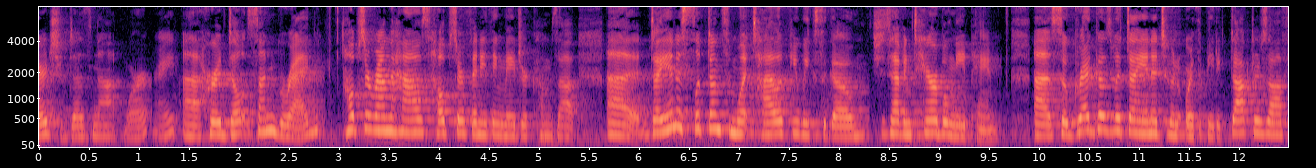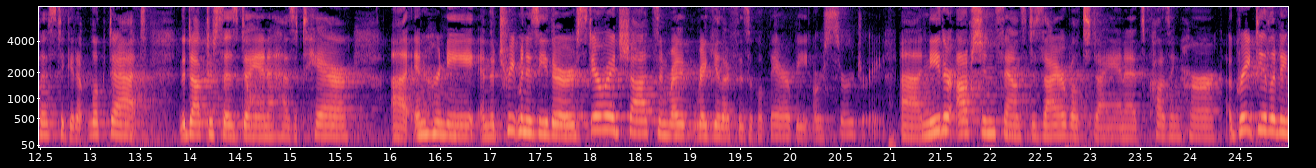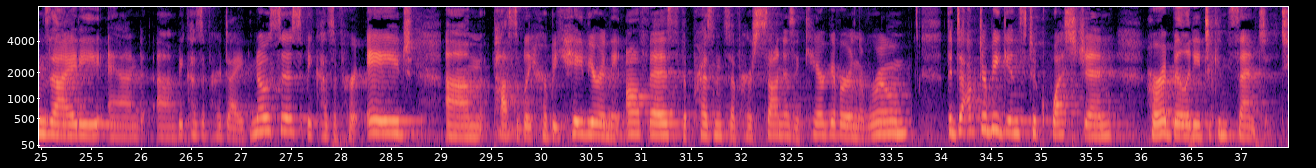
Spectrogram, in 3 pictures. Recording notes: This episode was recorded at our recent conference entitled Getting Real About Health Care for All. An outstanding panel at the conference asked the question Can We Make Health Care Inclusive?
